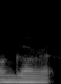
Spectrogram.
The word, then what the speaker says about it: Angara: yes okay and hello angara angara is that the right way to say your name angara yes it is thank you great great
